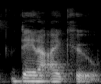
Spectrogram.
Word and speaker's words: Dataiku: The company I work for, the name is Dame-IBM, kind of like haiku with data, but totally fair that it is weird to pronounce if you've only read it.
